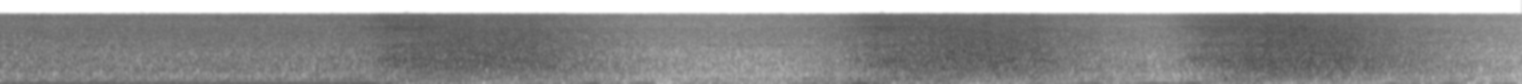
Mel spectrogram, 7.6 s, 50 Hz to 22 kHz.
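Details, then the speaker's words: 1963 Dodge Polara 330 with 413 Max Wedge V8, dual 4-barrel carbs, dual exhaust, 727 TorqueFlite, started with hood open: deep lumpy rumble with three clean throttle blips rising and settling smoothly, no misses or knocks; healthy engine. "We'll go ahead and drop it down off the lift now, get that hood opened up, and we'll fire that 413 motor up for you. That way you get to hear what it sounds like."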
